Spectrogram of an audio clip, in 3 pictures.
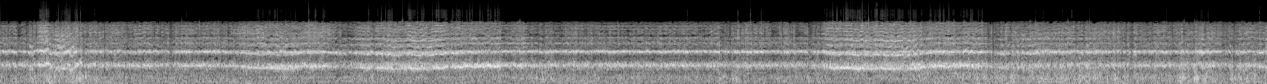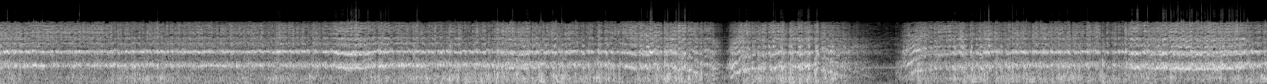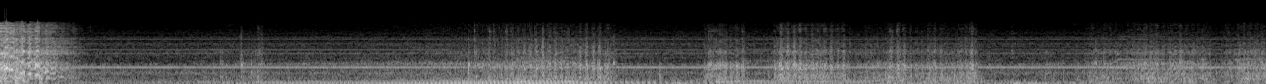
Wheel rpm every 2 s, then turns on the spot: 230, 220, 220, 230, 220, 230, 230, 230, 220, 180, 120, 210, 180, 0, 0, 10, 20, 10, 20.
30-34 36-38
